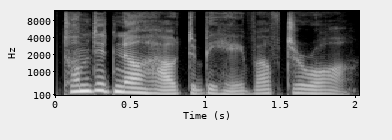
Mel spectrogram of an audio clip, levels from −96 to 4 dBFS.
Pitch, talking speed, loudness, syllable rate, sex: 160 Hz, 235 wpm, -18 LUFS, 5.5 syllables/s, female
